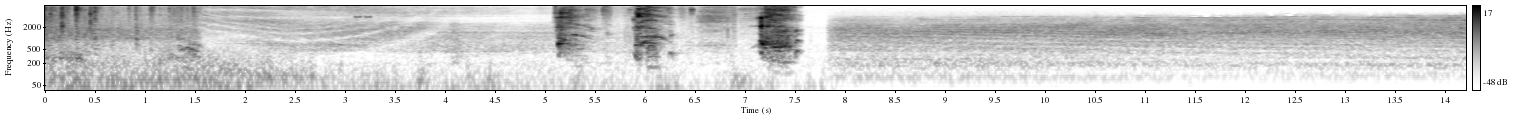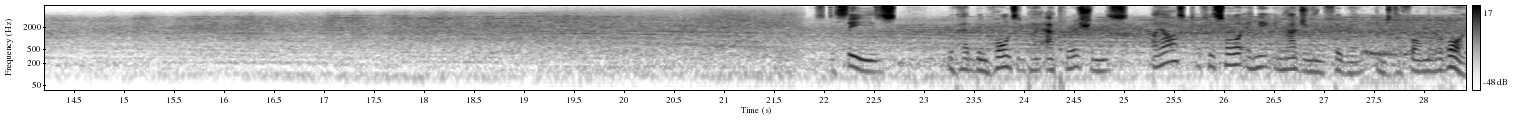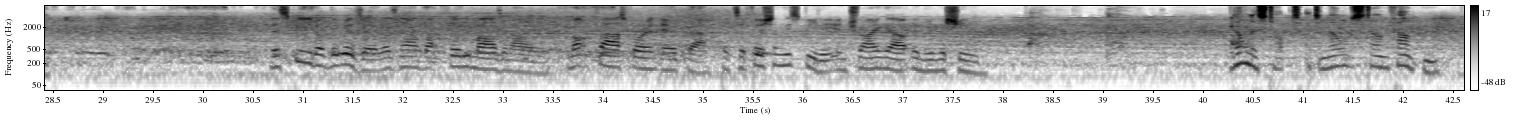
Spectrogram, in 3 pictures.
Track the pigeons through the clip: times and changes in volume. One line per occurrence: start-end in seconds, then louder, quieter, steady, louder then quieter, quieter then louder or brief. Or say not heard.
0.0-1.6 brief
26.6-35.8 steady.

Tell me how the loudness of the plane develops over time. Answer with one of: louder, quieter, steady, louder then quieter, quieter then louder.
louder.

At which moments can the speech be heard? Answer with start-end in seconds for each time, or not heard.
21.9-28.6, 30.7-37.9, 40.3-42.5.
